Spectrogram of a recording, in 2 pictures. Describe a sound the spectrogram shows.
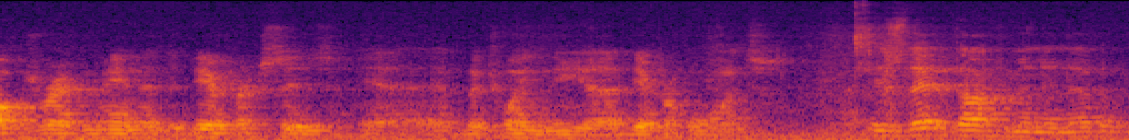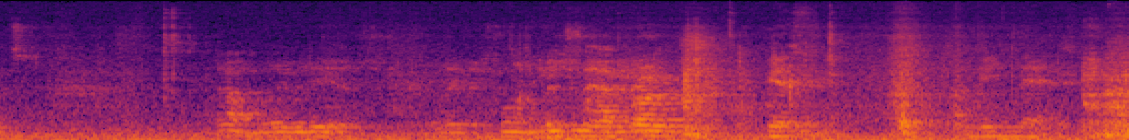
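A man speaks calmly into a microphone, in a room with a slight echo.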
